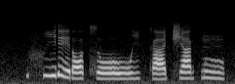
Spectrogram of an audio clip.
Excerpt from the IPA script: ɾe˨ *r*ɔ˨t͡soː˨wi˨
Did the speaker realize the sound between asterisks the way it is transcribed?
no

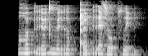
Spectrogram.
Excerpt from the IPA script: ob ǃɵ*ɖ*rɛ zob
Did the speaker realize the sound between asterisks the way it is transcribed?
no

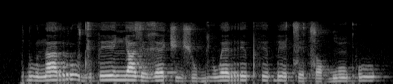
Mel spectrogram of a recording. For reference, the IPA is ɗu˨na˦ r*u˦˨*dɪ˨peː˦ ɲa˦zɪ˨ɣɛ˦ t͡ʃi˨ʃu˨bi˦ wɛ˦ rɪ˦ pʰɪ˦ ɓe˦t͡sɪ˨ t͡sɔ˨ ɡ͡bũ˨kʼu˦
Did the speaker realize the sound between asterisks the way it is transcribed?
yes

